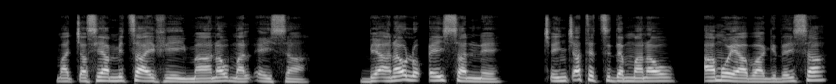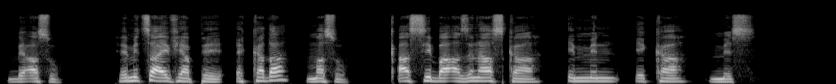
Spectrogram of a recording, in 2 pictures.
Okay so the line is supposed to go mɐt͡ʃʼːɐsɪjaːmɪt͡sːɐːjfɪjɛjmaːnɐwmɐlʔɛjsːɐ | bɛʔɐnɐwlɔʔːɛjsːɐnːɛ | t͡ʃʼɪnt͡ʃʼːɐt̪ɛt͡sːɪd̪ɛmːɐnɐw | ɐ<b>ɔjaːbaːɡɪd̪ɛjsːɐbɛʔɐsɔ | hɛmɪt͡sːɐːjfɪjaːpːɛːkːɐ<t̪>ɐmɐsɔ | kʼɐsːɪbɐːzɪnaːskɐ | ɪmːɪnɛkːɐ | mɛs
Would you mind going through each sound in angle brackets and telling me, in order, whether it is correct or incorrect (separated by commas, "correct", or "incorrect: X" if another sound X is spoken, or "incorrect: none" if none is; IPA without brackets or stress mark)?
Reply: incorrect: m, incorrect: d̪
